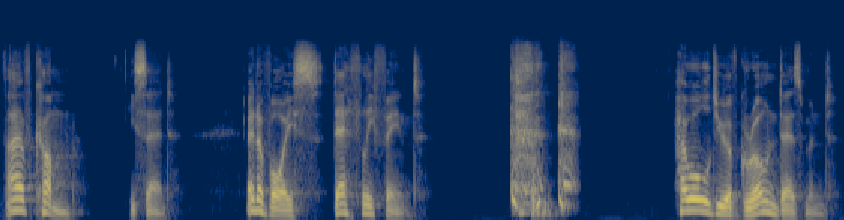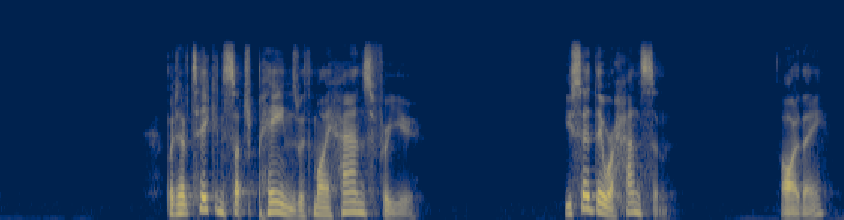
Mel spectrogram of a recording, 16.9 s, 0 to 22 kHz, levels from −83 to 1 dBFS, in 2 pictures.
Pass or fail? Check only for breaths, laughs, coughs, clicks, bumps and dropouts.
fail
